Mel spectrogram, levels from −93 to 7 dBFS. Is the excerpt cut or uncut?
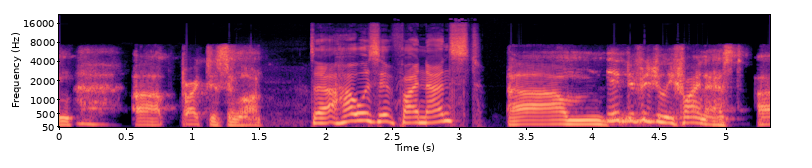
cut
